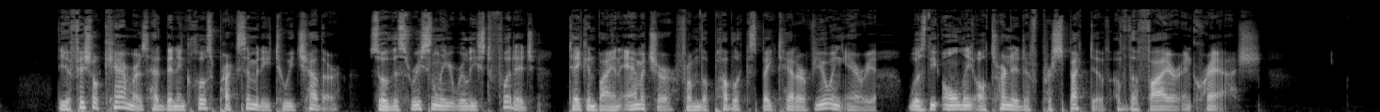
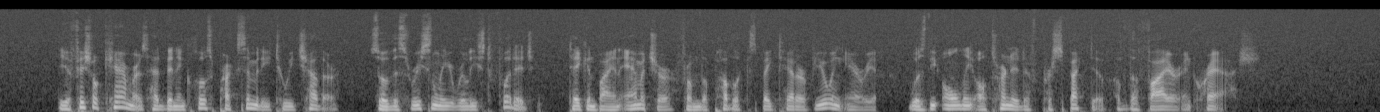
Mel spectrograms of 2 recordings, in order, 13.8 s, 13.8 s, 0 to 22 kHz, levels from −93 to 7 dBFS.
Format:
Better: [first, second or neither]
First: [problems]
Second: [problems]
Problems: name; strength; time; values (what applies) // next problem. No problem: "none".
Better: first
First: none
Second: hiss; noticeable; throughout; 15 dB below the speech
